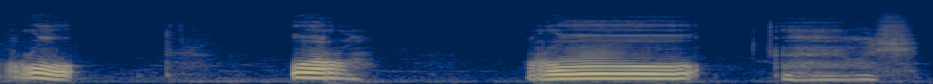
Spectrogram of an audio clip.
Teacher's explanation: Apa kunci ro tebal itu? lidah belakang. Lidah belakang diangkat, tenggorokan menegang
